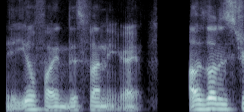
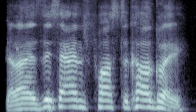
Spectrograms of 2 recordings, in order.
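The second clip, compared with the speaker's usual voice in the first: put-on Australian accent, pitched up a touch; hamming up an Aussie TV producer's greeting; mock Aussie caller; 6 semitones higher, 4 dB louder than usual. Retelling an Australian caller's phone greeting, mock Aussie accent.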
